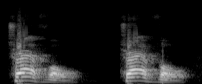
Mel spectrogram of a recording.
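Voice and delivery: "Travel" with the first syllable strong, TRAV-el; first-syllable stress. Shown as a demonstration. Teacher shows the class where the verb's stress falls, first-syllable stress. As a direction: lean on TRAV in "Travel", let the ending fall. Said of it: "the strong syllable is the first, not the last".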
